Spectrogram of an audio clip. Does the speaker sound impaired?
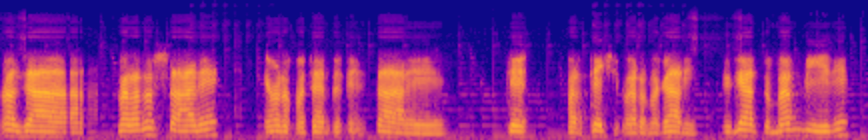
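Yes: Duchenne muscular dystrophy; walked until age 10, then first electric wheelchair due to disease; age 37, uses electric wheelchair.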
